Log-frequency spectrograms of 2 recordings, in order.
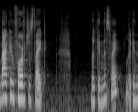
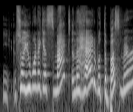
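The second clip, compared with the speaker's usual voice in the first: higher, louder retold threat; scolding, half-playful yell; mock yelling; 7 semitones higher, 5 dB louder than usual. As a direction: imitate a driver telling off passengers. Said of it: "He starts yelling at them".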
